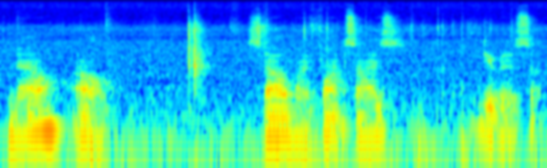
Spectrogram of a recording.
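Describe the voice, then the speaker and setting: A man's fairly low voice at a very slow pace, with ordinary pitch variation, long, frequent pauses, audible room echo and noticeable background noise. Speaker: coding tutorial creator. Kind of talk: tutorial.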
